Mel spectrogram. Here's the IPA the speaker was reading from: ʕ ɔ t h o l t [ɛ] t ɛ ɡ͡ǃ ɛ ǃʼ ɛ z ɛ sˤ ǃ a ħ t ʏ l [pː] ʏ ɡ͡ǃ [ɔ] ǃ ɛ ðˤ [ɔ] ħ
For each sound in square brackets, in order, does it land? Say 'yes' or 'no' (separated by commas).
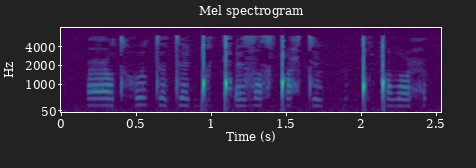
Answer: no, yes, yes, no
